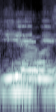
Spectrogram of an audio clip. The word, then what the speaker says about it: Canales: I was like, how do you pronounce his name again? Dave Canales.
